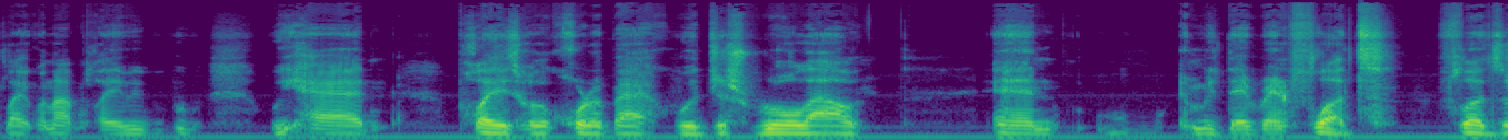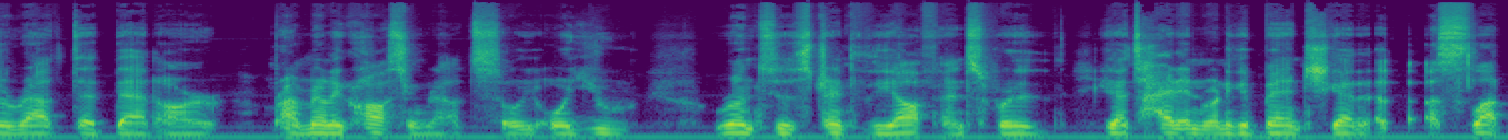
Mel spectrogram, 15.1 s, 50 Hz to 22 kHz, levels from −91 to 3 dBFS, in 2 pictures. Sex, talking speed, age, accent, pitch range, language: male, 215 wpm, 20-39, American, 100-120 Hz, English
